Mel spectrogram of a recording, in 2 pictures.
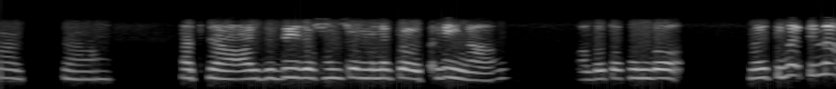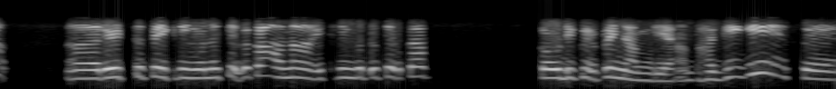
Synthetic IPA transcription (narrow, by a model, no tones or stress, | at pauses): atːt͡ʃʰa | atːt͡ʃʰaːɾd͡ʒɔd̪id͡ʒɔkʰɔnpɛmanapɛəkʰɽiŋa | ad̪ɔt̪ɔkʰɔnd̪ɔ | majt̪inaʔt̪inaʔ | ɾeʈ̚t̪ɛpɛəkʰɽiŋmɛnɛt͡ʃɛt̪̚lɛkaɦanaikʰɽiŋkɔt̪ɛt͡ʃɛt̪̚lka | kawɖikuc̚pɛɲamɡɛjabʱaɡiɡisɛ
